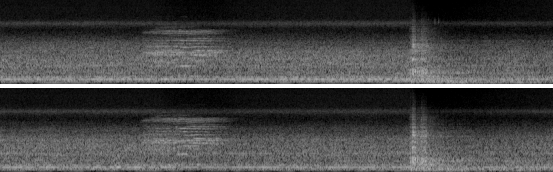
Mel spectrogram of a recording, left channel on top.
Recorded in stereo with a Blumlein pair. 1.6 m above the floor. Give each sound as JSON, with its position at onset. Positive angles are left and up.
{"t": 1.4, "sound": "a squeak", "azimuth_deg": -45, "distance_m": 8.5}
{"t": 4.1, "sound": "an explosion", "azimuth_deg": -25, "distance_m": 3.5}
